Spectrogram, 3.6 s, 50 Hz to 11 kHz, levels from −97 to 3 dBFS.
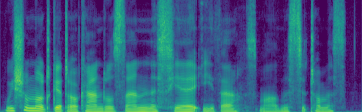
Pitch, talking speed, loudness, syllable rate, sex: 170 Hz, 215 wpm, -19 LUFS, 5.1 syllables/s, female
